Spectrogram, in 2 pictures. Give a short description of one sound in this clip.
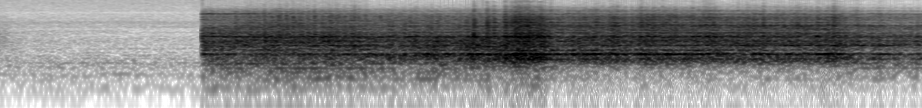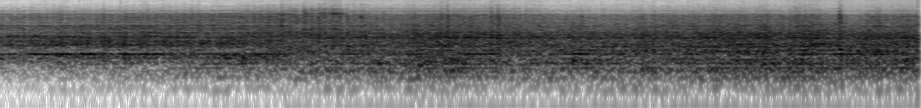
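A band saw whines as it cuts through metal tubing.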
